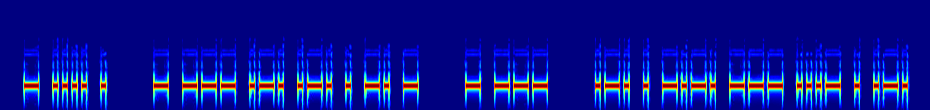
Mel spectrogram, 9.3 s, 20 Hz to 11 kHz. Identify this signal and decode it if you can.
Morse code, heard as a keyed tone, about 25 wpm, 650 Hz. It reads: THE TORRENT TO RECOVER
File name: Book One / 16-Chapter 16 - 25 WPM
